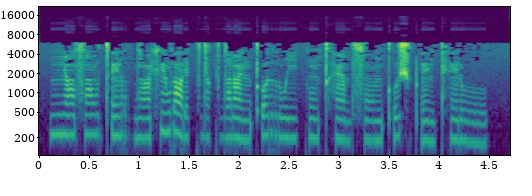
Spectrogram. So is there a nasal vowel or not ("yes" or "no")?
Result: yes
